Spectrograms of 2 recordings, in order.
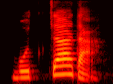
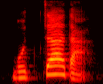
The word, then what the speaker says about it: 못 자다: 마찬가지로 받침 시옷과 첫소리 자음 지읒이 만나요. 그러면 못 자다 라고 발음합니다. 받침 시옷은 받침소리 디귿으로 발음하고 첫소리 지읒은 짜로 발음해요. 그래서 못 자다, 못 자다로 발음합니다.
